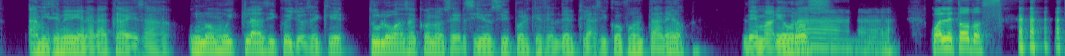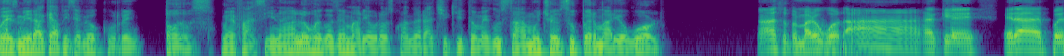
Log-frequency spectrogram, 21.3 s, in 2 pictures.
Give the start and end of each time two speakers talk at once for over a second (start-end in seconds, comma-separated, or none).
none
